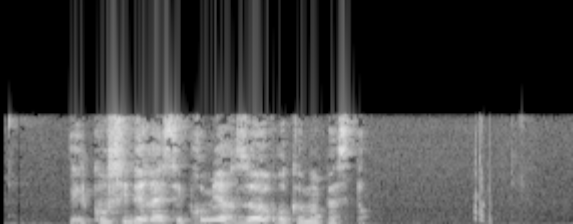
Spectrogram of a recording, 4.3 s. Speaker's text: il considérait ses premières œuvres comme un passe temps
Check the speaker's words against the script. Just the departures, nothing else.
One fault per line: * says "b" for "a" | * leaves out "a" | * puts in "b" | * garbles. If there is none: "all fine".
all fine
